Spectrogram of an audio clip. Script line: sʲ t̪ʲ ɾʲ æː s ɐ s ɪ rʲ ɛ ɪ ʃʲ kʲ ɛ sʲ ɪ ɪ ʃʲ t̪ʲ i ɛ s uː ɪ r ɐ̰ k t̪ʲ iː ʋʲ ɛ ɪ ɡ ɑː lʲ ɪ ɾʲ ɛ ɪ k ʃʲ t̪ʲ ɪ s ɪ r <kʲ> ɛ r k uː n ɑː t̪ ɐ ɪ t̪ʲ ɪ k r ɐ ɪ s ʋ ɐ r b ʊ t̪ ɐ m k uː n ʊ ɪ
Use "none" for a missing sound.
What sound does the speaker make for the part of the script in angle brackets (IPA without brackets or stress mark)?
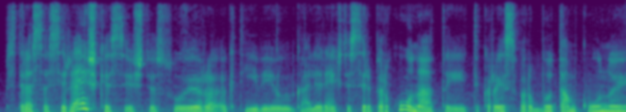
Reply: pʲ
